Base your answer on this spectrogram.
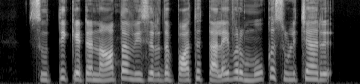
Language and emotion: Tamil, disgusted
